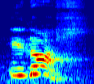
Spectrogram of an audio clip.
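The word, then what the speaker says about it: INEOS: गेली बंगलोर प्लॉट साठी इनोस म्हणजे इनोसचा या स्पेलिंग वेगळा आहे आय एन ई ओ एस इनोस बरोबर क्षमता विस्तारासाठी करार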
